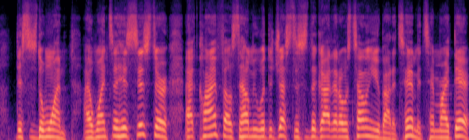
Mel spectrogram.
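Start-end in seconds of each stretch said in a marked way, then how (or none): none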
